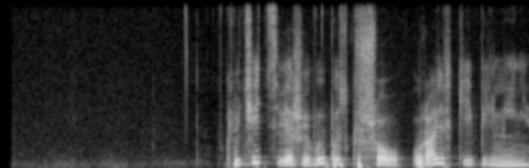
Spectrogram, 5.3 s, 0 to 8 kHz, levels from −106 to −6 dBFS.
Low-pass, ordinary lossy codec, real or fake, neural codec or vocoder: none; none; real; none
